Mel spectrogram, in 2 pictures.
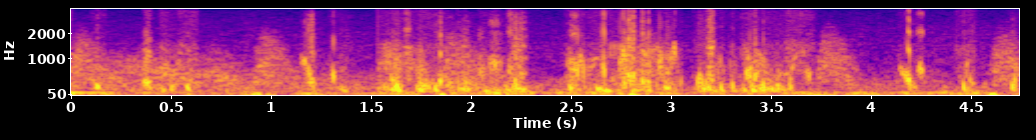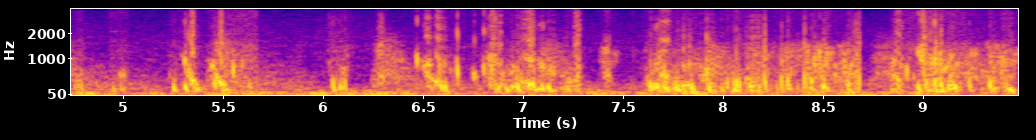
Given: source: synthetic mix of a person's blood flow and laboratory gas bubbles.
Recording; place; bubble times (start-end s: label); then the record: Doppler ultrasound of blood flow; subclavian vein
0.09-0.17 s: bubbles
0.35-0.64 s: bubbles
1.14-1.42 s: bubbles
1.53-2.31 s: bubbles
2.46-3.06 s: bubbles
3.10-3.73 s: bubbles
4.12-4.29 s: bubbles
4.42-4.53 s: bubbles
4.68-4.83 s: bubbles
4.92-5.04 s: bubbles
5.22-5.67 s: bubbles
6.01-6.15 s: bubbles
6.25-6.33 s: bubbles
6.45-7.30 s: bubbles
7.37-7.49 s: bubbles
7.58-8.68 s: bubbles
8.81-9.48 s: bubbles
From the record:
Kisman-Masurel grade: 444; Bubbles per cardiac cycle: continuous sound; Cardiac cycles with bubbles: 100%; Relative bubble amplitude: maximal (0.775 to 0.999); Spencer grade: 4 (maximum detectable bubble signal sounding continuously throughout systole and diastole of every cardiac period, and overriding the amplitude of the normal cardiac signals); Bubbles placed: anywhere in the cardiac cycle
